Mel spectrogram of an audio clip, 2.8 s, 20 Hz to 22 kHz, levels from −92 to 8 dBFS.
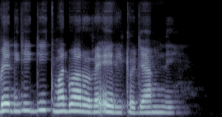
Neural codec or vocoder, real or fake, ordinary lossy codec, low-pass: codec, 44.1 kHz, 2.6 kbps, SNAC; fake; none; none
